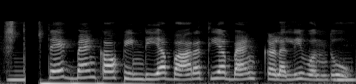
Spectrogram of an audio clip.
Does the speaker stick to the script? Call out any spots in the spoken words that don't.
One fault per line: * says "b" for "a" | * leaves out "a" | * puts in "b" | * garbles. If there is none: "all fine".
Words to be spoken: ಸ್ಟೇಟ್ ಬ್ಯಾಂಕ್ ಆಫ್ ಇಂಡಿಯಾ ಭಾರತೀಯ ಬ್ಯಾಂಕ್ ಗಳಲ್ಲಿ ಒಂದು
all fine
